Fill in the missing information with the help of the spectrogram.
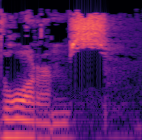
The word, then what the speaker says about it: Worms: And this was taking place at the Diet of Worms. Oh, wait. It sounds better if you say it with the German pronunciation. The Diet of Worms.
